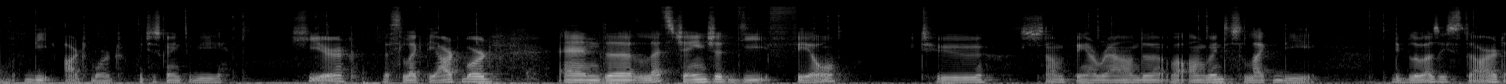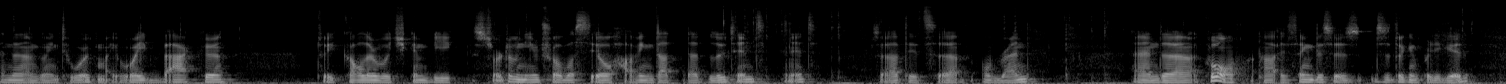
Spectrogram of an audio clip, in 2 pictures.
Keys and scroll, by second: 21.9 Escape.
